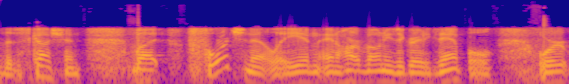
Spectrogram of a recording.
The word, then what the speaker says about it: Harvoni: I'm looking at a hepatitis C drug, Harvoni. Am I pronouncing that correct?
